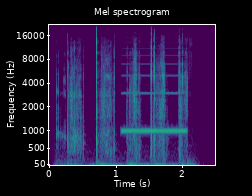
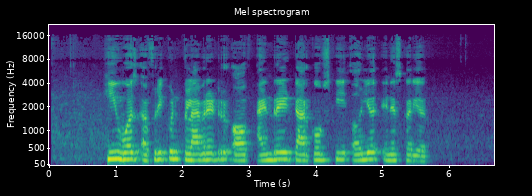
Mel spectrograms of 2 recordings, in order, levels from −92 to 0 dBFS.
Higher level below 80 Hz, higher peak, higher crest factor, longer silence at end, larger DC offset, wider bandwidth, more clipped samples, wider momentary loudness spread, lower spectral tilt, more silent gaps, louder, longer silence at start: first, -52 dBFS vs -58 dBFS; second, -6 dBFS vs 0 dBFS; first, 34 dB vs 16 dB; second, 0.3 s vs 1 s; neither; first, 19.5 kHz vs 16 kHz; neither; about the same, 11 LU vs 9 LU; second, 0 dB/octave vs -6 dB/octave; neither; second, -38 LUFS vs -16 LUFS; second, 0.1 s vs 0.85 s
